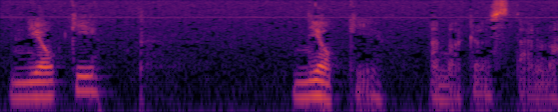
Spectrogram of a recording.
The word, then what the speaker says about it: gnocchi: And then gn makes a nya sound, like in gnocchi.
